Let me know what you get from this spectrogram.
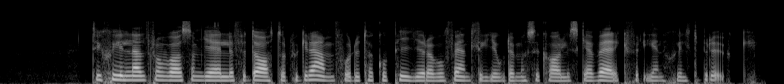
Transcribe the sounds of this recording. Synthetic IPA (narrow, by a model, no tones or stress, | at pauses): t̪ʰɪlɧɪlnad̪fɾɔnvasɔmjɛlːəɾfœɖɑːt̪ʊɾpʰɾʊɡɾamːfoːɖɵt̪ʰɑːkʰʊpʰiːʊɾavɔfɛnt̪ʰlɪɡjuːɖamɵsɪkʰɑːlɪskavæɾkfœɾʔeːnɧɪlt̪bɾʉ̟̰ːk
